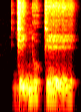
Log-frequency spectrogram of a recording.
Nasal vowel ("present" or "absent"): absent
